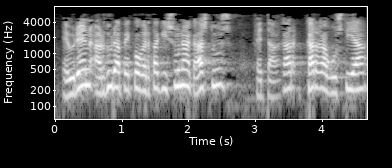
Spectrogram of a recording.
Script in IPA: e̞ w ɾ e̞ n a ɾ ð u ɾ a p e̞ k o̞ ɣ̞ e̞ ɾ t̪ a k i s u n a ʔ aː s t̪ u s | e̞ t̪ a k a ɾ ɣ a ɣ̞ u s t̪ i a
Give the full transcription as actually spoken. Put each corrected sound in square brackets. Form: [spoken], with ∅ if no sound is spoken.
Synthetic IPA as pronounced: e̞ w ɾ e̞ n a ɾ ð u ɾ a p e̞ k o̞ ɣ̞ e̞ ɾ t̪ a k i s u n a [k] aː s t̪ u s | e̞ t̪ a k a ɾ ɣ a ɣ̞ u s t̪ i a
